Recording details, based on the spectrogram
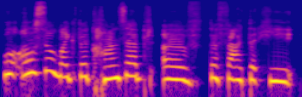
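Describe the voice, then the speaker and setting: A woman's voice: high voice, moderate pace, darkish tone, dry recording, clean studio sound. A woman chatting casually as a podcast host, effusive and slangy, with frequent asides. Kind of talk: casual fan discussion.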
